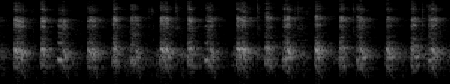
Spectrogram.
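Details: Chukar partridge kept for fighting, calling in a rapid, even string of sharp chuck notes, some doubled, with no other sounds.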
